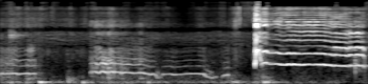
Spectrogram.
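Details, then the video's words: Cute squealing from a pet otter begging for its treats, wavering whines that dip and bend, then a sudden higher, louder sustained squeal with rich harmonics near the end; a faint constant hum underneath. "Otter Usomaru makes cute noise while asking for his treats"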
